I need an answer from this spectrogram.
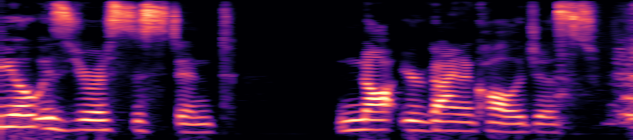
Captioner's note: laughter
